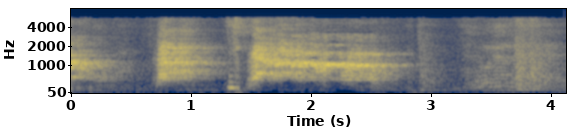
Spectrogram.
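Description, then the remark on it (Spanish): A dog named Luna barks loudly several times, a few sharp yelping barks followed by a longer drawn-out howling bark, then a quieter trailing bark. “Luna, perdonen que Luna se acaba de arrebatar. Tenemos perros en vivo aquí.”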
